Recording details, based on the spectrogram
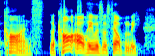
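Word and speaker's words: Cannes: The Canes? Is it not? The Cons.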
